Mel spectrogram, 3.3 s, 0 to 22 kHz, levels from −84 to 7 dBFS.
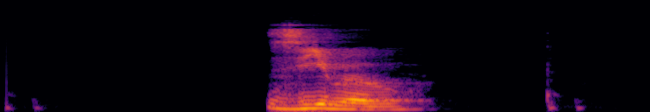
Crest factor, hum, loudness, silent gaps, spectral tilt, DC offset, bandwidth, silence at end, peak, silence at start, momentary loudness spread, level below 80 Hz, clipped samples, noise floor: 20 dB; none; -18 LUFS; none; -5.5 dB/octave; under 0.1%; 9.4 kHz; 0.5 s; -4 dBFS; 1.35 s; 17 LU; -54 dBFS; under 0.1%; -89 dBFS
